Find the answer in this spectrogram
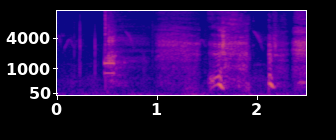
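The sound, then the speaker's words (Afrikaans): A telephone rings with short electronic beeps and warbling tonal bursts mixed with hissy noise, moderately loud, with no one speaking. “Antwoord hy foon.”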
